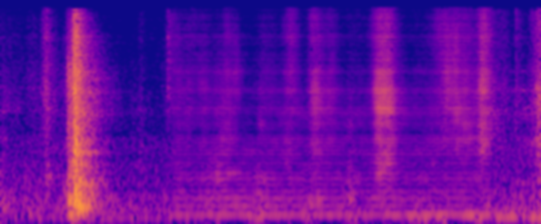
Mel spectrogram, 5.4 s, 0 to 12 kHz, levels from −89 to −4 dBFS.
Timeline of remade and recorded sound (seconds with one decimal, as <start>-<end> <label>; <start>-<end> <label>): 0.0-1.7 recorded; 1.7-4.9 remade; 4.9-5.4 recorded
